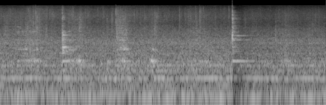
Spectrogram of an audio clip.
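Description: Turmeric and chili powder sizzling steadily in hot mustard oil while a metal spatula stirs them around a metal pan. The spatula knocks or scrapes sharply against the pan three times.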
